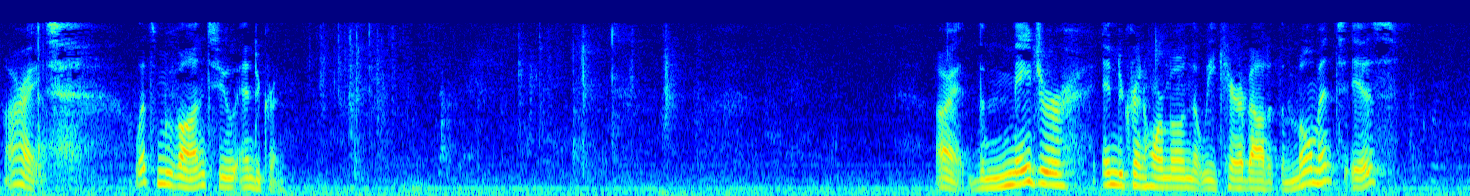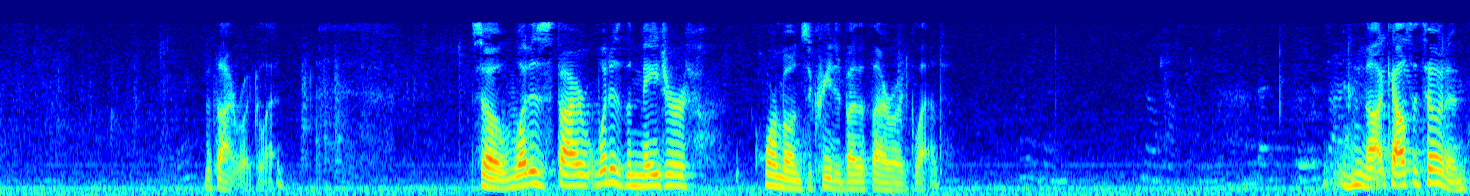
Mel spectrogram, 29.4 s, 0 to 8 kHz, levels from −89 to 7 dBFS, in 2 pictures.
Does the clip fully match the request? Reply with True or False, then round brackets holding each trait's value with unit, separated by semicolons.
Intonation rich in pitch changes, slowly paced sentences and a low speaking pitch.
True (5.8 semitones; 80 wpm; 125 Hz)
